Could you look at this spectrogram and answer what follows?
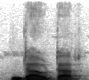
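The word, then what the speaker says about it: doubt: উট ডেটর শার্টলি in death শার্টন ডাউটার এবার অর্থগুলো শিখি ডেট মিন্স ঋণ এই বির উচ্চারণ হয় না ডেট ডাউট মিন্স সন্দেহ এই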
